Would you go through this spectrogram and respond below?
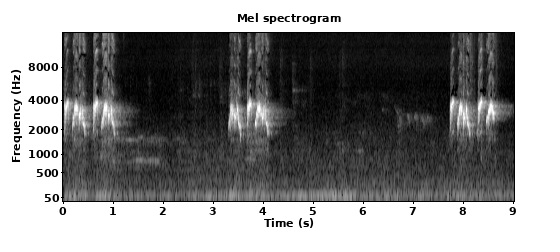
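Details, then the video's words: Red-whiskered bulbul singing in the wild song style (phleng pa), played to stir newly caught or wild-caught birds and to teach young birds: three bright, warbled phrases of about three quick notes each, separated by pauses of several seconds, over a quiet background. "เสียงนกกรงหัวจุก เพลงป่า"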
